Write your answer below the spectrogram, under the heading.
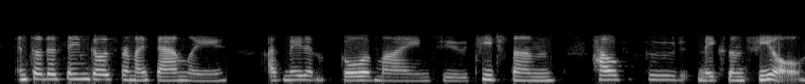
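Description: A woman with a Canadian accent speaks at a fairly slow pace in a plain, everyday voice. Her pitch is medium and her intonation fairly even. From central Canada. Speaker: wellness influencer. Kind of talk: interview conversation.

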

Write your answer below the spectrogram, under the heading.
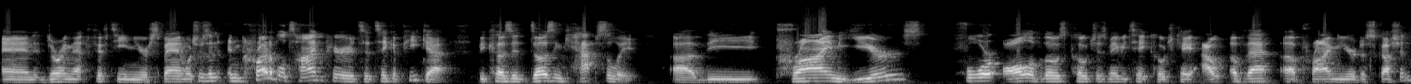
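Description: Speaking fairly slowly, a man uses a medium pitch with ordinary pitch variation. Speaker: college basketball podcast host. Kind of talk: casual sports podcast banter. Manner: chatty, animated.

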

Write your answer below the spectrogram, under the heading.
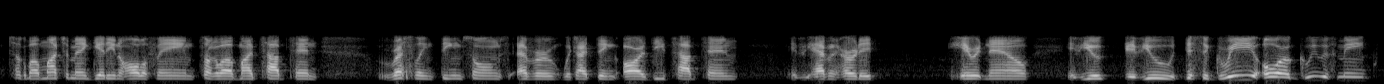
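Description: At a moderate pace and with fairly even intonation, a man speaks in an unremarkable speaking voice pitched fairly high. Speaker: podcast host. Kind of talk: casual podcast hosting and interview. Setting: live show from New York.

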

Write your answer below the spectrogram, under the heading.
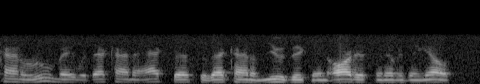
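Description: A man with a New Orleans accent talks at a fairly quick pace and medium pitch. Background noise is noticeable. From US South. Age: 60s. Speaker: university president and spoken word poet. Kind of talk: casual interview.

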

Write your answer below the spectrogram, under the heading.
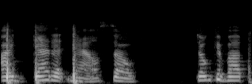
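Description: The speaker is a woman with a medium pitch. Her pitch varies in an ordinary way. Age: 60s. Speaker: astrologer and show host. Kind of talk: live solo astrology broadcast. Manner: casual, conversational.

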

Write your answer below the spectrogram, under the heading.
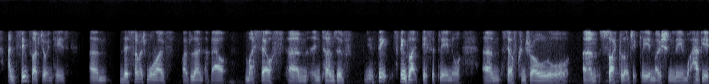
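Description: A man with a British accent, fairly low in pitch, with fairly even intonation and long, frequent pauses. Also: moderate pace. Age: 30s. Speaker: singer-songwriter and producer. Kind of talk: interview conversation.

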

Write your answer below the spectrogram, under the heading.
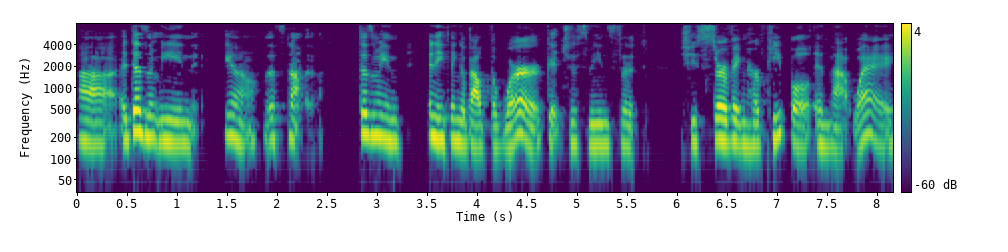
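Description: A woman with a normal speaking voice and fairly low pitch talks at a moderate pace with ordinary pitch variation. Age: 40s. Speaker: intuitive coach. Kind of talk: solo podcast monologue. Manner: casual, laughs often.

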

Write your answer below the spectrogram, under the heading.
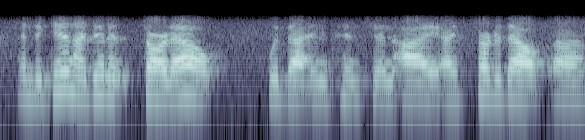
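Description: Her voice is a normal speaking voice with a fairly high pitch. The woman talks at a fairly slow pace. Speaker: audiobook reviewer and promoter. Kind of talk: casual interview chat. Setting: remote call, radio show.

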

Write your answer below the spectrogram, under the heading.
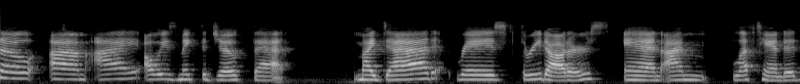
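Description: This woman has an American accent and a fairly high pitch. Her intonation stays fairly even in an unremarkable speaking voice. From Arizona (Phoenix). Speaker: sports beat writer. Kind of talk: casual interview chat.

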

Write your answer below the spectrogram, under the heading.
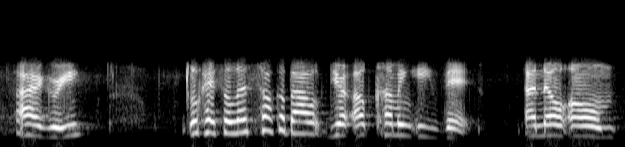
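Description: A woman with a high pitch talks at a fairly slow pace with long, frequent pauses, ordinary pitch variation and very even loudness. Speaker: radio co-host and author. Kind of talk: interview.

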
